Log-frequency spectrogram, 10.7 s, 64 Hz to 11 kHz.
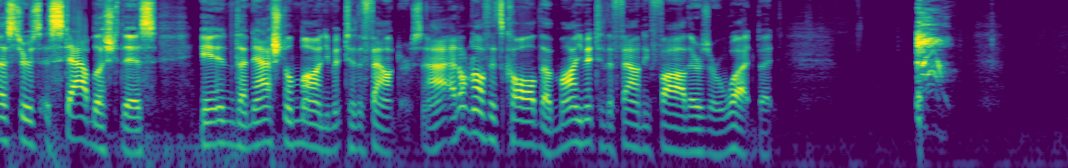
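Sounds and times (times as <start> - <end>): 
speech: 0.0 - 7.8
low hum: 0.0 - 10.6
sharp throaty cough: 9.2 - 9.6.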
